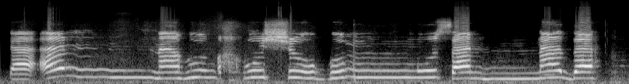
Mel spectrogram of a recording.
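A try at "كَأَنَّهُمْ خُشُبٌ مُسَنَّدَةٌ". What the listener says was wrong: Tidak lambat ya. Ibu, tidak terjadi pelambatan ketika membaca khusyubun, jadi harus dibaca ka'annahum khusyubum, demikian. Dah, panjangkan haknya Ibu, hak tak marbutoh yang berubah jadi hak musannadah. Panjangkan Ibu, dah.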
